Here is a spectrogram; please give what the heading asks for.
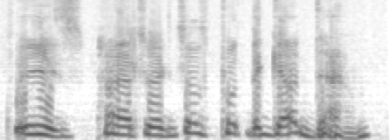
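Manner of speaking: high, slow begging; mother begging her son to come home; desperate mother. A narrator's reading. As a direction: plead on your knees. Nancy begs on her knees.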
